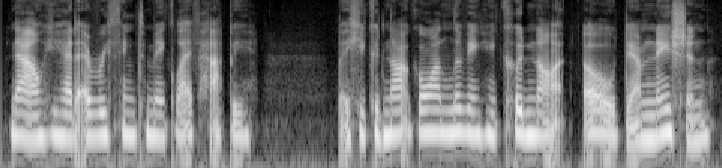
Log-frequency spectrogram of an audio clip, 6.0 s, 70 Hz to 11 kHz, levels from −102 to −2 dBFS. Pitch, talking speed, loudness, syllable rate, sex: 185 Hz, 200 wpm, -18 LUFS, 5.4 syllables/s, female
